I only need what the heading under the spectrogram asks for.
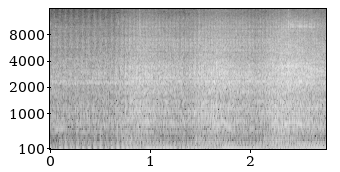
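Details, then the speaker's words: Bajaj Freedom 125 CNG motorcycle idling with a steady, even thump and no timing-chain rattle after timing-chain and clutch-plate repair. "देखो भाई, बिल्कुल okay sound हो गया, ठीक है।"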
